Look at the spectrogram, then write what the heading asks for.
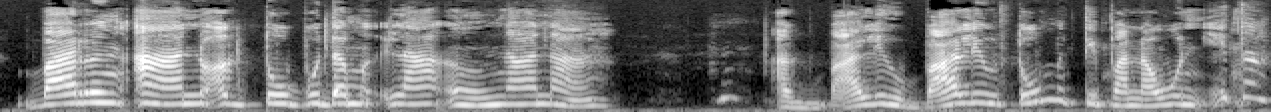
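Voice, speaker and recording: Bright-voiced, pleading Ilocano farm wife. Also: female voice, fairly high pitch, animated, a little slow, no room sound, heavily acted. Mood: concerned. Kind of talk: Ilocano radio comedy-drama acting.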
